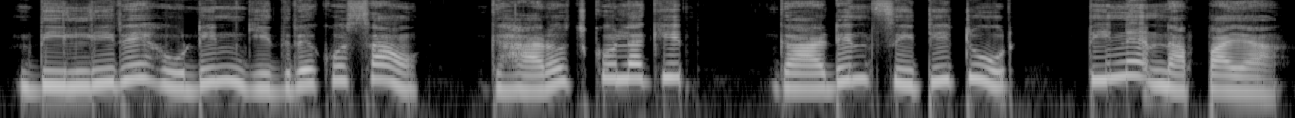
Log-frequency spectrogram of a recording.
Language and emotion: Santali, fearful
